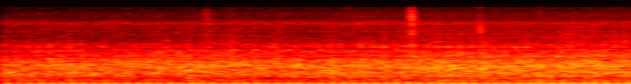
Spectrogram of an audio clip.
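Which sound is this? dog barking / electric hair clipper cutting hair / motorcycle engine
motorcycle engine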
